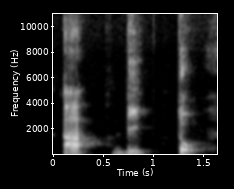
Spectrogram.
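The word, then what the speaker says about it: hábito: Porque o H é mudo. O H é mudo em início de palavra. Então, H + A dá A. H + E dá E, H + I dá I, H + O dá O.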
